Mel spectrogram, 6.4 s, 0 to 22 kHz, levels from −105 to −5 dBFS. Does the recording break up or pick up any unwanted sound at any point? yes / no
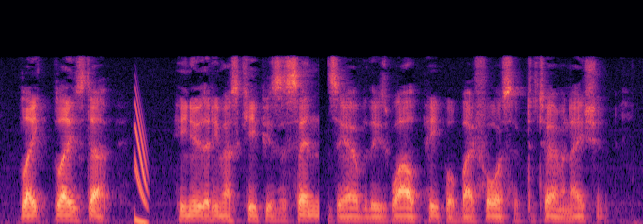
yes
